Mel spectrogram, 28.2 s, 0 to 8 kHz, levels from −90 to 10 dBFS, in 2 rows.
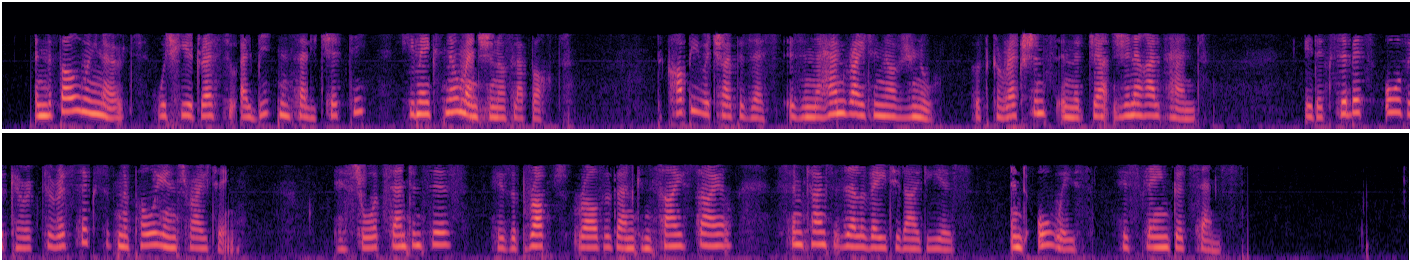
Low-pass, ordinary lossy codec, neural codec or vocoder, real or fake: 7.2 kHz; AAC, 16 kbps; none; real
